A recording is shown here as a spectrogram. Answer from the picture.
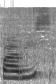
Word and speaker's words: Paris: pang i-pronounce po Basahin at i-pronounce kasi yung Paris ang pronounciation dito niyan is par Hindi po nila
